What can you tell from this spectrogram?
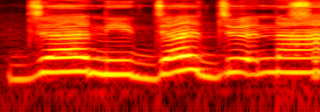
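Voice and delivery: "jajna" with a bounced j; slow "jajna", letting the closed j rebound; bouncing stopped consonant. Shown as a demonstration. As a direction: release the middle j of "jajna" with a small echo. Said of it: "Ketika mati suaranya mantul".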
